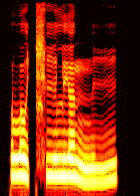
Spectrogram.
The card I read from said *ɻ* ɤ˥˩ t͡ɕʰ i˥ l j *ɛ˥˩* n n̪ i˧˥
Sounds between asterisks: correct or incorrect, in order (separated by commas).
incorrect, correct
